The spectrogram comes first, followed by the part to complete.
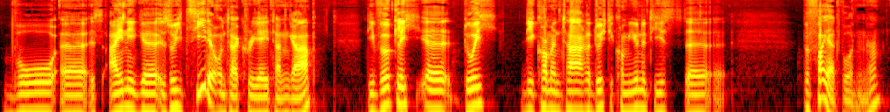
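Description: A man's voice: on the low side, slow, no echo. Colloquial man chatting, dry close sound, sibilant s. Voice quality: slightly stressed sibilant s sounds. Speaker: podcast host and content creator. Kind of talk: casual podcast chat.

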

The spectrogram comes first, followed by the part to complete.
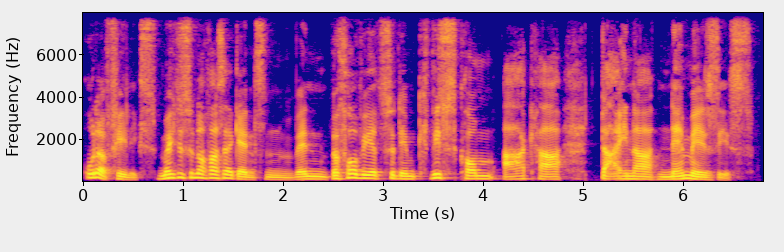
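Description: A man's voice: medium pitch, expressive, normal speed. A man hosting a podcast in casual, colloquial chat, rambling along and dropping in English slang. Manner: rambling, colloquial, anglicism-sprinkled. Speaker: podcast host.

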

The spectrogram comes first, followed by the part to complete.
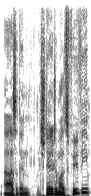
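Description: A man's voice: medium pitch, wildly swooping pitch, moderate pace, darkish tone. A man hosting a casual podcast interview and putting questions to his guest.

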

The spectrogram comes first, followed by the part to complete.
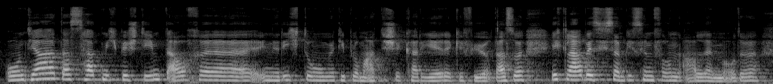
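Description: A woman in her forties with an Italian-speaking Swiss accent, Italian being her first language, tells her story as a podcast guest. She pauses often on filler sounds yet stays lively, in a mid-pitched voice. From Ticino, Switzerland. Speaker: diplomat guest.

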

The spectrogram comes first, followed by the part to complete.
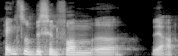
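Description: A man's voice: medium pitch, unhurried, gravelly, a little mellow. A man talking casually as a podcast guest, explaining things as a music educator. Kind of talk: casual interview talk.

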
